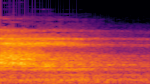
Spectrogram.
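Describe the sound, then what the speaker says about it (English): A single big open-mouthed exhale during yoga breathing, a close, breathy rush of air that fades away over about a second and a half. "Take a big breath in. Open mouth, exhale."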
